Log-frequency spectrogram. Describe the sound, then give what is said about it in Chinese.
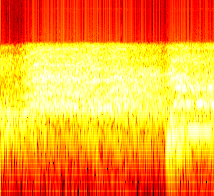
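A stadium crowd roars and cheers for the Beijing BAIC women's volleyball team during a five-set match against Shanghai. The sound is a steady, thin, muffled roar that surges louder near the end. “大家也能可以听到这个全场的观众为北京汽车女排这个在加油啊”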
